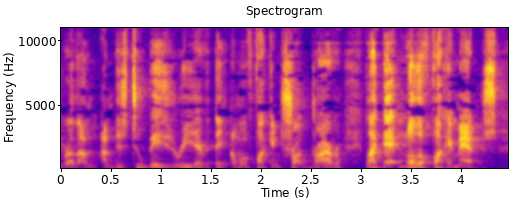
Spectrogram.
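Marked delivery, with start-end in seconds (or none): 0.0-2.8 imitating a client. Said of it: "sitting your ass down and saying".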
